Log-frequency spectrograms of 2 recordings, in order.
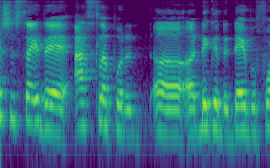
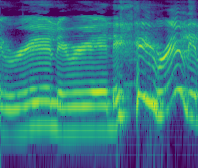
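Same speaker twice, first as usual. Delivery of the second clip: mock incredulous; 4 dB louder, slower than usual. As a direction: let each "really" build into a squeak. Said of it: "I'm looking like".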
